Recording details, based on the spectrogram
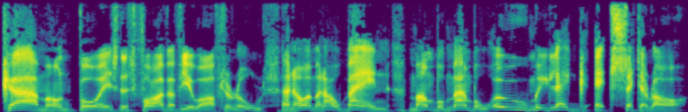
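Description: A man voicing a very old barbarian warrior in a comic fantasy audiobook, cheerfully menacing, cackling and rough-spoken. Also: fairly high pitch, unhurried, bright, forceful tone, no room sound, studio quality. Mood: taunting. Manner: cackling, rough colloquial speech.

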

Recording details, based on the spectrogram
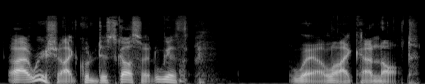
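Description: A man voicing a ponderous, dignified old giant elder in a fantasy audiobook, with slow, halting, rumbling speech. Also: big pitch swings, no room sound, studio quality, exaggerated voice. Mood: reluctant, deliberating. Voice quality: gravelly rumbling. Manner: slow, deliberate, halting delivery.

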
